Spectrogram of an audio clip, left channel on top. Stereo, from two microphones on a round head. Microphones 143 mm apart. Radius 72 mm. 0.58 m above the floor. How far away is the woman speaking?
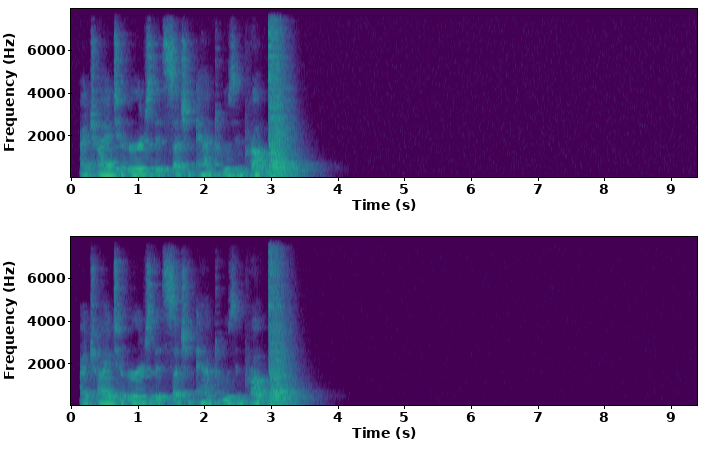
About 1.1 m.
